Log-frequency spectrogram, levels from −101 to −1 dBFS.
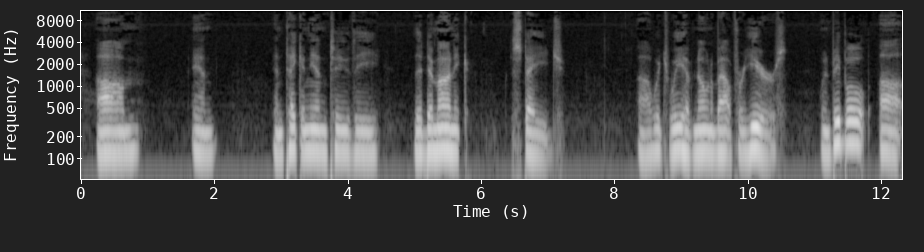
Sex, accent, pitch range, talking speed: male, American, 105-135 Hz, 95 wpm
